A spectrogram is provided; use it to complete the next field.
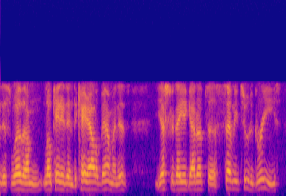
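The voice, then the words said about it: Sick, cold-affected voice. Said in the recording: “excuse my voice. I'm still getting over this little cold”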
